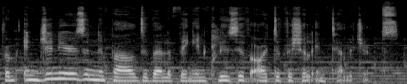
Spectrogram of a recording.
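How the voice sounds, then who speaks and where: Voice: mid-range voice, expressive, brisk. A narrator reading a polished script for an organisation's promotional video. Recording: voice-over with music bed.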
